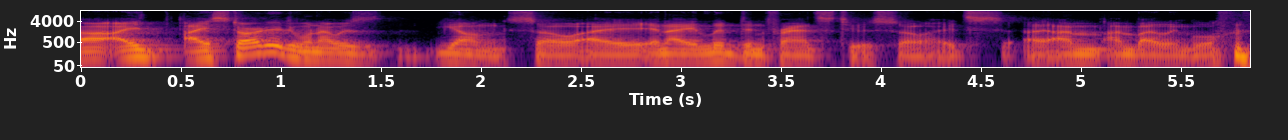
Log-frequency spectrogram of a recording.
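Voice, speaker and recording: With hardly any pauses, a man in a General American accent speaks at a moderate pace, his very deep, low voice showing vocal fry and ordinary pitch variation. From US Southwest, New Mexico. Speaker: fitness coach. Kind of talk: casual interview.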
